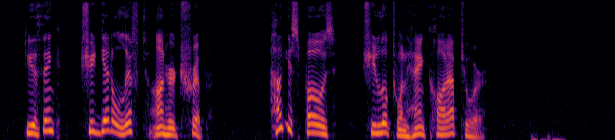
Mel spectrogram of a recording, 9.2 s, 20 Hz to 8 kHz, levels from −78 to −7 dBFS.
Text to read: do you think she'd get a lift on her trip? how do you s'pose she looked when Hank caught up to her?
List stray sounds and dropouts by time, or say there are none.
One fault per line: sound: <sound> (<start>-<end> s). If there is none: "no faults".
sound: throat clearing (7.9-8.5 s)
